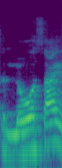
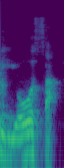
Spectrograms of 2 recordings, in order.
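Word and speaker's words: Llosa: l l OA and several of our uh Scholars pronounce it as Losa it's actually not Loa in Spanish if two l l comes together it's called yosa similarly mix me paria paria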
